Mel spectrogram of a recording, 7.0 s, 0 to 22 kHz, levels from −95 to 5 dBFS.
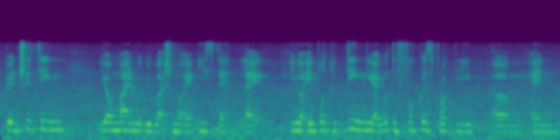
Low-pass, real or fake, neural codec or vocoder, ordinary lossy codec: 7.2 kHz; fake; codec, 16 kHz in and 24 kHz out, 1 kbps, XY-Tokenizer; none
